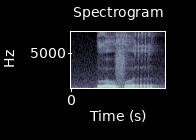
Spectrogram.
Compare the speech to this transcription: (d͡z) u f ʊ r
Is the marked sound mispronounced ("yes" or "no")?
yes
